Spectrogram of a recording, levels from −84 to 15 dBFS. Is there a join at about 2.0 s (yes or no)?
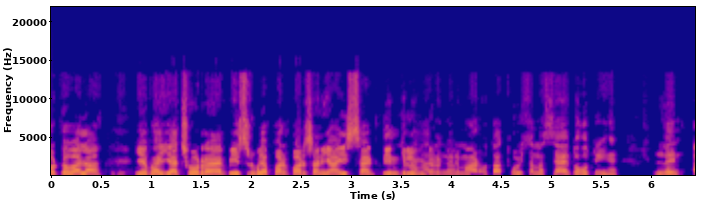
no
